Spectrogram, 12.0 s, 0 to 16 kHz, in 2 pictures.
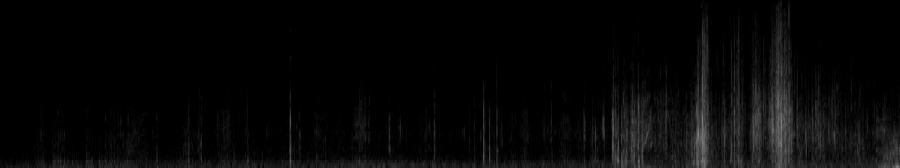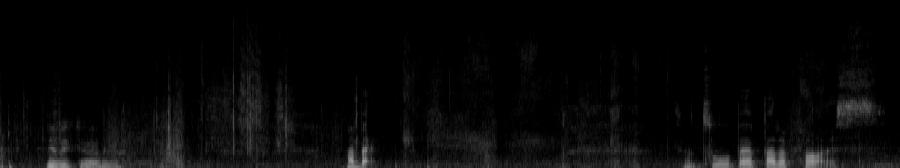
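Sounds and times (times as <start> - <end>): wrapping crinkling and tearing: 0.2 - 10.3.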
